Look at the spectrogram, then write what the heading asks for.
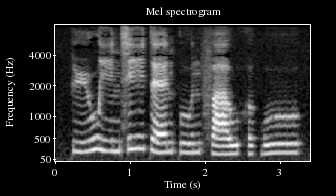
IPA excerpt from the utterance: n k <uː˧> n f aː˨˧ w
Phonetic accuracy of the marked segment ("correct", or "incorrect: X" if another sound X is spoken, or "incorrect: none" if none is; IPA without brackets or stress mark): incorrect: uː˨˧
